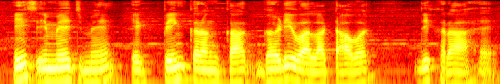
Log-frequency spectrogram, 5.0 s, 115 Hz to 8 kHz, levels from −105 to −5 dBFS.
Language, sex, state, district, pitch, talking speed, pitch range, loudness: Hindi, male, Gujarat, Valsad, 120 Hz, 155 wpm, 110-125 Hz, -19 LUFS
